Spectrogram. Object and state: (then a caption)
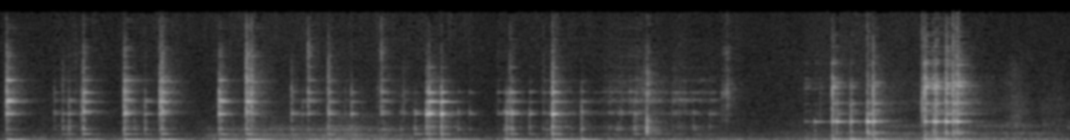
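Ceramic cup. A ceramic noodle-shaped cup with a lid, received as a gift, is tapped in a quick run of light clinks. The bright, high-pitched taps ring only briefly. Its ring sits over a faint low hum.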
